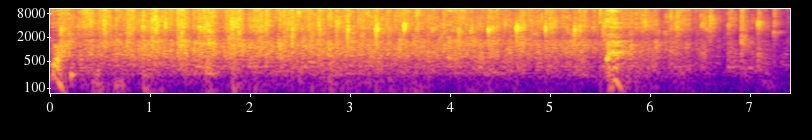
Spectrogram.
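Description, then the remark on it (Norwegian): An audience at a local history talk applauds a speaker steadily, dense overlapping claps forming a bright, crackling wash that holds for several seconds with only slight swells and no clear pauses. “Så med det så gir vi en stor applaus”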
